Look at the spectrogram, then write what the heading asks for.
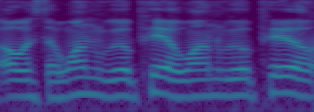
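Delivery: normal talking voice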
